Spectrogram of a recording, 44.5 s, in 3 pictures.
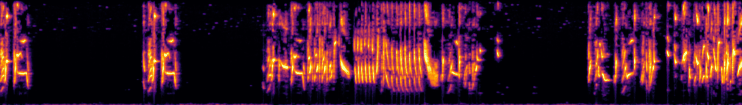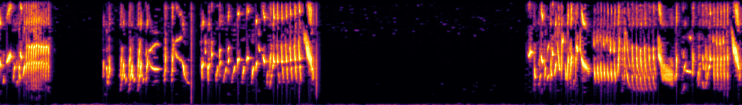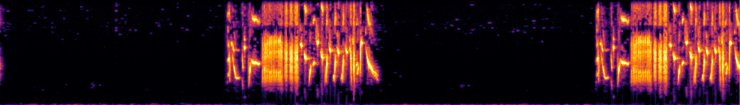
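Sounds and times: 
faint low hum: 0:00.8 - 0:05.6, 0:15.0 - 0:20.1, 0:21.0 - 0:25.4, 0:29.8 - 0:34.3, 0:37.4 - 0:41.6
European goldfinch song: 0:02.8 - 0:03.7, 0:05.2 - 0:10.2, 0:11.7 - 0:16.0, 0:16.9 - 0:21.2, 0:25.4 - 0:29.8, 0:34.2 - 0:37.4, 0:41.6 - 0:44.4.

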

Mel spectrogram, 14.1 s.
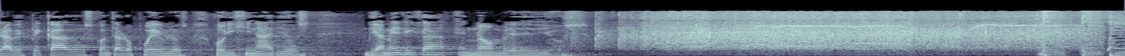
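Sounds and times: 
speech: 0:00.0 - 0:07.3
audience applauding in ovation: 0:07.4 - 0:13.9.

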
